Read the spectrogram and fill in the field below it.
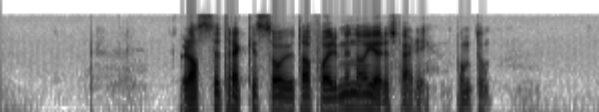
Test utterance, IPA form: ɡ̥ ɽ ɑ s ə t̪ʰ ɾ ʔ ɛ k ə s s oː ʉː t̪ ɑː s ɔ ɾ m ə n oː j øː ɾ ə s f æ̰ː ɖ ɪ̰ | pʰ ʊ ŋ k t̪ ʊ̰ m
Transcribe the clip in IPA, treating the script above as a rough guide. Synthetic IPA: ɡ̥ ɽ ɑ s ə t̪ʰ ɾ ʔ ɛ k ə s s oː ʉː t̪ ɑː f ɔ ɾ m ə n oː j øː ɾ ə s f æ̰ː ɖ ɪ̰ | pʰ ʊ ŋ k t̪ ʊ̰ m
